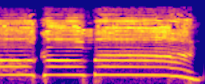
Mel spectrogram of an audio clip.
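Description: A person screaming in excitement, three long high-pitched held cries at nearly the same pitch. The last lasts about a second and falls away at the end.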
